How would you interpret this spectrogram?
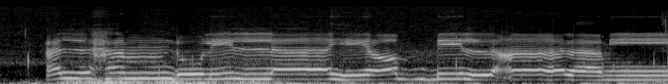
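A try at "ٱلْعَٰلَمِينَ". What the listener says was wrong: Tinggal di ain nanti dilatih ya, jangan sampai masuk hidung, tapi alamin. Alhamdulillahi rabbil jangan masuk hidung. Ain itu masuk hidung kurang sempurna.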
